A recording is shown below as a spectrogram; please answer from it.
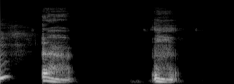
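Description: A man's voice hesitating: two short "euh" sounds about a second apart, with silence between.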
